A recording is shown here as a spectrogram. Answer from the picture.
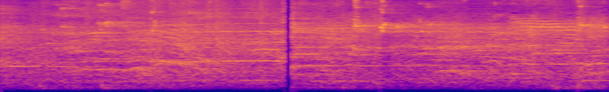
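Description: Basketball dribbling and bouncing on a hardwood gym floor among crowd voices, in a large, reverberant gym. The sound cuts out abruptly for a moment about three seconds in.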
